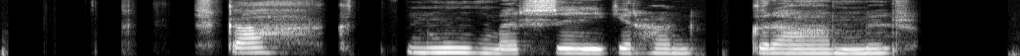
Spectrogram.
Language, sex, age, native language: Icelandic, female, 9, Icelandic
